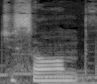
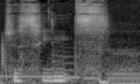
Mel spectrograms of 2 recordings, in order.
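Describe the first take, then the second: First: The name ends with a clear th sound. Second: The name ends with an s-like sound.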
